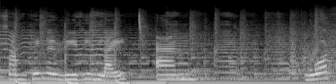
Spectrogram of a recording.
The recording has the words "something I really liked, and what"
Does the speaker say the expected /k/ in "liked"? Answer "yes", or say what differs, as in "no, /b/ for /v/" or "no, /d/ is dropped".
no, /k/ is dropped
